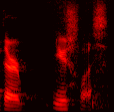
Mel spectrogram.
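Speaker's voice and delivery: ordinary talk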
